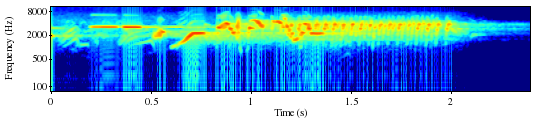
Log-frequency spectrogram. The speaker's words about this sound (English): The key to this extraordinary range of sounds lies in the bird's physical anatomy.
